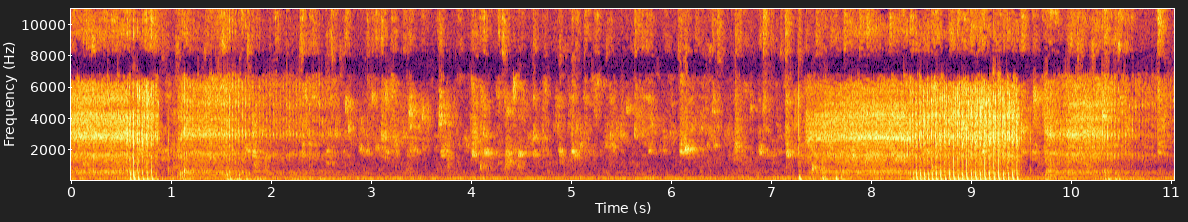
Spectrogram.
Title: Dog snoring 😴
